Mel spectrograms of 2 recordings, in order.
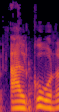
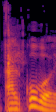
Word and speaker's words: Al Cubo: Al Cubo, no sé si lo he dicho bien. Al Cubo es, ¿no? – Lo has dicho perfecto.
